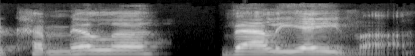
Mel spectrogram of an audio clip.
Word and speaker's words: Kamila Valieva: So Vanetta, today we are going to be talking about what everybody's been talking about, and that is the Russian skater, Kamila Valieva.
